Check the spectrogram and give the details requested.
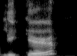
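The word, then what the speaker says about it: likeur: assez semblable, c'est liqueur, liqueur,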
